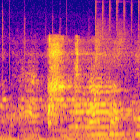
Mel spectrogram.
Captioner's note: sirens blaring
